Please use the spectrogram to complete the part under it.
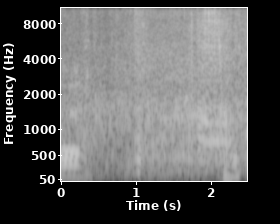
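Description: A steady drone of black honeybees from an open hive, with individual bees flying by close and shifting in pitch against the constant buzzing of the colony.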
